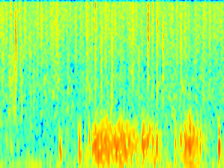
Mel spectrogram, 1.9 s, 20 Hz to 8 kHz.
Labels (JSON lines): {"label": "biophony, growl", "recorder": "SoundTrap 600 or HydroMoth"}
